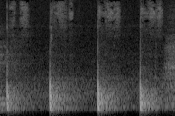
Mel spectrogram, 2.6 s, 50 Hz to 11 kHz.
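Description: Pen writing a calculation step on paper during a 5th-grade maths exercise on corn yield per hectare: four distinct scratchy strokes at a steady rhythm, close and fairly quiet, with no talking.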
